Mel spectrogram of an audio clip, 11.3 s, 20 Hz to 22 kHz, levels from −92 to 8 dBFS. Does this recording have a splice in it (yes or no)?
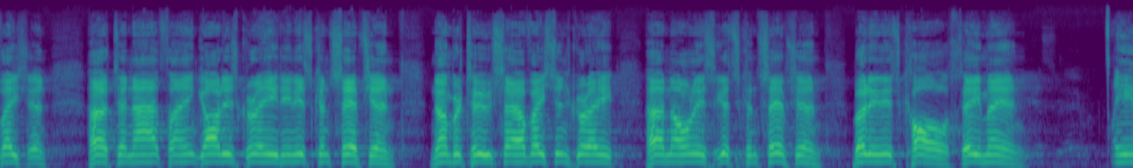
no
